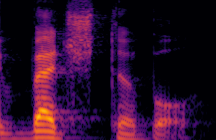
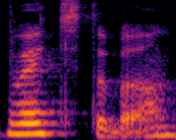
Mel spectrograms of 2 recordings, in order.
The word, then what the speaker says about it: vegetable: You said vegetable. It is Okay. fine, but a more natural pronunciation would be vegetable. Well, Vegetable. okay, vegetable. That's right. So vegetable. That is how the natives would say it.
